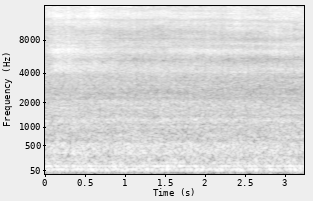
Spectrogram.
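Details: Rotor (gear-drive) sprinkler head just installed to replace a leaking one, with its arc set to the left and the spray adjustment tightened. A steady, even hiss of water with no sputter, surge or grinding; the sprinkler runs normally.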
